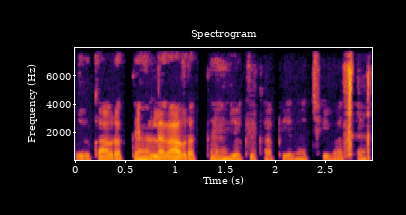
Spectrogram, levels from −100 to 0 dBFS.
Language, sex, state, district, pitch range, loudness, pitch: Hindi, male, Bihar, Gaya, 110-120 Hz, -24 LUFS, 115 Hz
